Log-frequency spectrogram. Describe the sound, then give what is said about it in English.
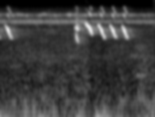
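A bird call recording played from a birding app: one quick high chirp, a short pause, then a rapid run of five or six descending chirps, clear over a faint low rumble. “So let me see if I can find the right audio recording here so I'm not giving you the wrong ones here.”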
